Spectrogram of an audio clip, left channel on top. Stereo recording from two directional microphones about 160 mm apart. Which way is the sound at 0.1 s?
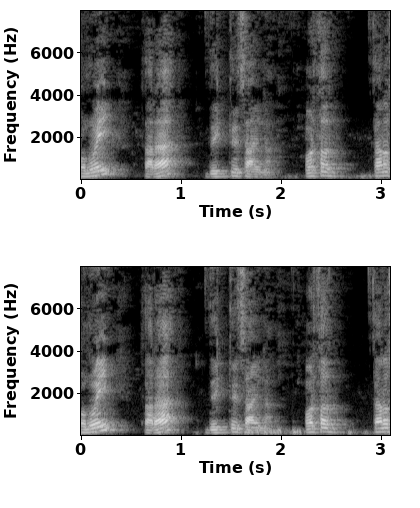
65° right (ahead or behind).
